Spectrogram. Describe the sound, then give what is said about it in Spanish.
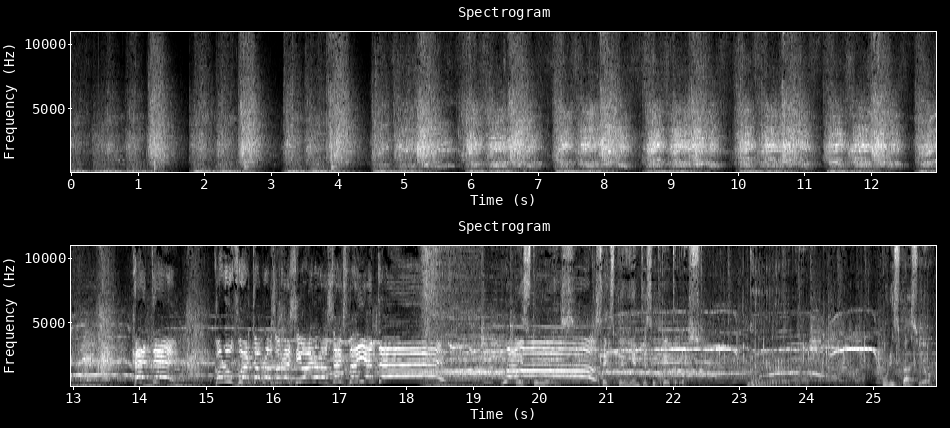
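A loud live audience shouts a chant together in steady, evenly spaced bursts, repeating over and over before breaking into scattered cheering, whoops and rising yells. “Cuando yo levante la mano, todo el mundo va a gritar: ¡Se expedientes! ¡Se expedientes!”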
